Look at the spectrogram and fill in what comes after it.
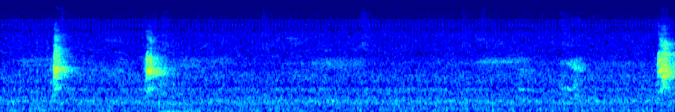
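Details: Coton de Tulear dogs playing in a garden, a few sharp high yaps spaced about a second apart, then a pause with faint whines before another yap, over steady outdoor hiss.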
